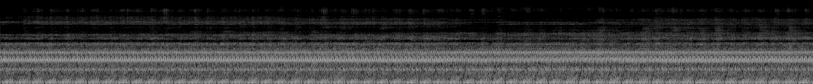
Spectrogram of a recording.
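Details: AS196 airbrush compressor after cleaning its check valve, restarting to refill the tank after air was released; even pump chug with constant hum, no stumbling or hissing, no leaks at joints; normal.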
